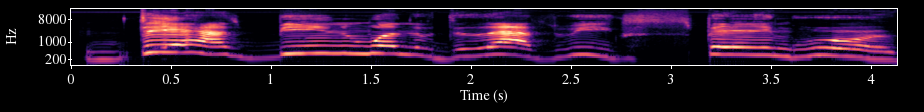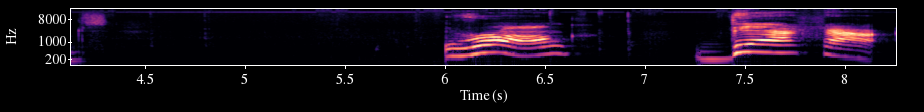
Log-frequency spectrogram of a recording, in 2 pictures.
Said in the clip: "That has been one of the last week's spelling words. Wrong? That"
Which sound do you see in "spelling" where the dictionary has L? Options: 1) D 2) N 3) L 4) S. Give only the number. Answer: 2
